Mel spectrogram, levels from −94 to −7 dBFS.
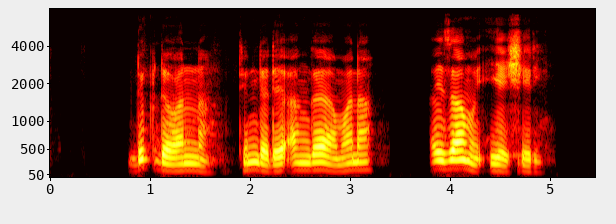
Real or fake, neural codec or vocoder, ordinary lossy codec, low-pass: real; none; none; 7.2 kHz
